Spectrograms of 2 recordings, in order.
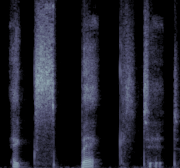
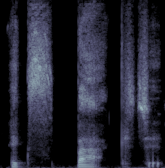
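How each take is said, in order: First: The stressed vowel is an E sound. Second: The stressed vowel is a wide A sound. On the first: The speaker calls it right. "Try adjusting it to an E sound, so it sounds like expected" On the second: The speaker calls it wrong. "rather than expected"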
